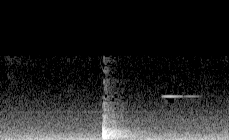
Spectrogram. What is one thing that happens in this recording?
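A cup knocks down onto a table.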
